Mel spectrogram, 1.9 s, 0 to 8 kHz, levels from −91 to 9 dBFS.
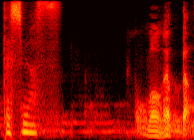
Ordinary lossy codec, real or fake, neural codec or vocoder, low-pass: none; fake; codec, 16 kHz, 1 kbps, FreqCodec, larger model; none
